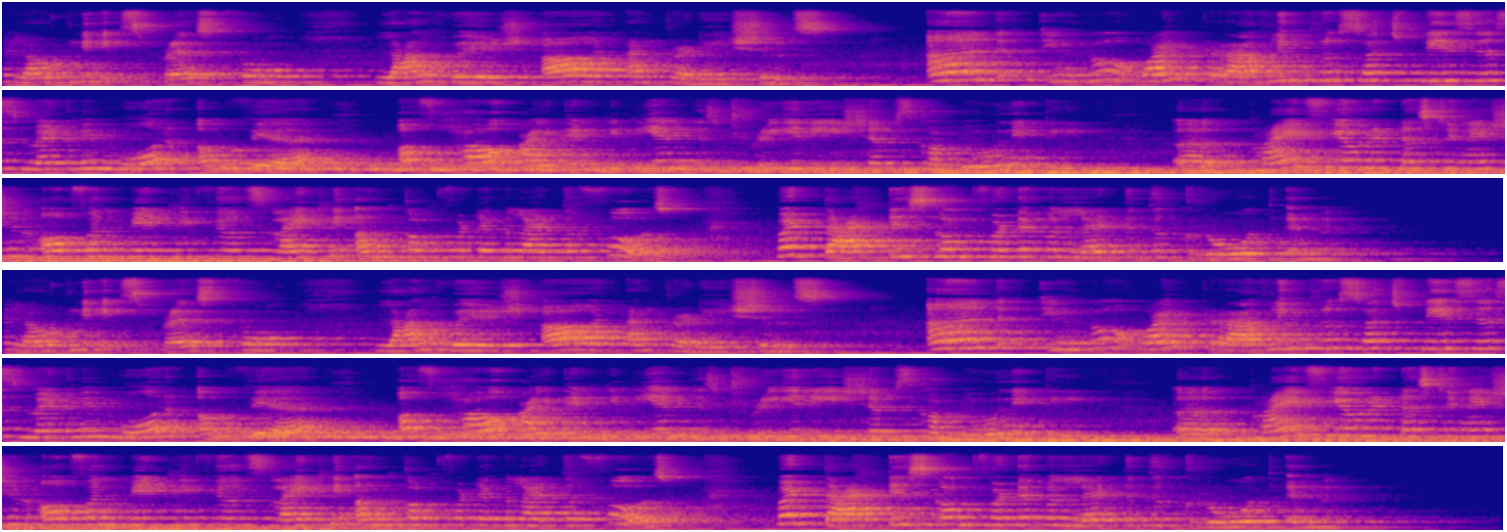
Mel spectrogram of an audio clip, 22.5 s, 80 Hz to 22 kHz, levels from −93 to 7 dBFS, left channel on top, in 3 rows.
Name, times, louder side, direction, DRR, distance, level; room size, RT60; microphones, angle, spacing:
voice 1, 0.0-1.4 1.9-4.1 4.6-9.1 9.5-12.9 13.4-18.4 18.8-21.7, equal, ahead, -1 dB, 0.4 m, -26 dB
sound 1, 8.6-17.1, equal, 25° right, 0.8 m, -28 dB
3.1 x 2.1 x 4.0 m, 1.2 s
head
